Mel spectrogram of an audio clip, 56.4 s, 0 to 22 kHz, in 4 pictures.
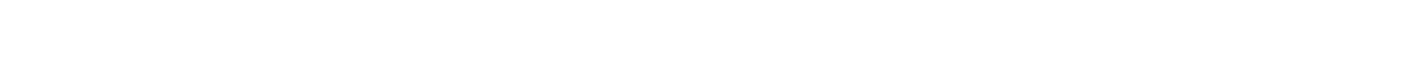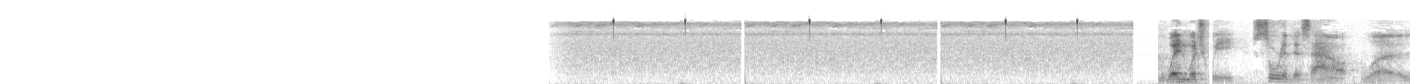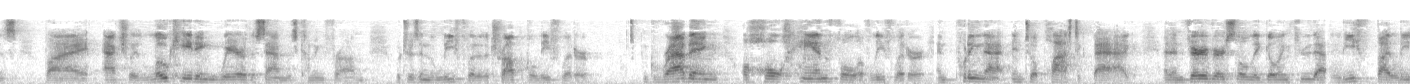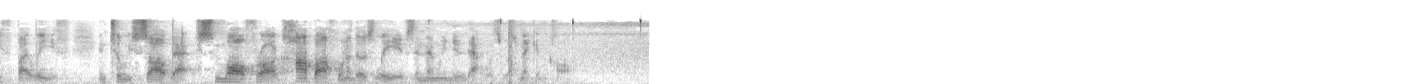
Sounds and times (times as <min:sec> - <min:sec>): Speech: 0:25.7 - 0:48.1.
